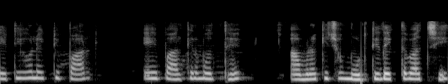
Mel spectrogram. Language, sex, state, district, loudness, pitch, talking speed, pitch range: Bengali, female, West Bengal, Malda, -21 LUFS, 255 Hz, 185 wpm, 240-275 Hz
